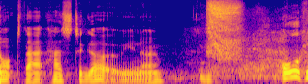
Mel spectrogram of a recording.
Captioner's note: laughter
